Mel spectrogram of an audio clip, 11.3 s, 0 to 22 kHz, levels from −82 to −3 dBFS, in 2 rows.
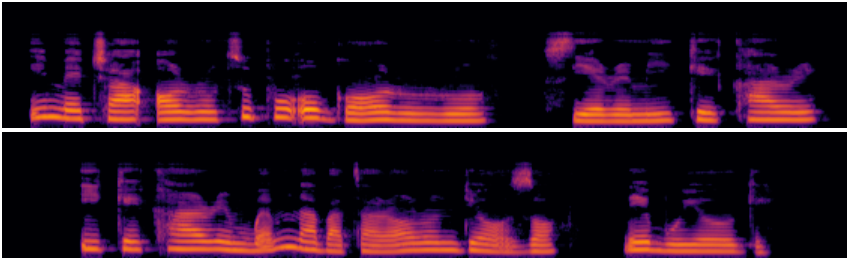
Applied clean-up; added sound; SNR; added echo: none; none; none; none.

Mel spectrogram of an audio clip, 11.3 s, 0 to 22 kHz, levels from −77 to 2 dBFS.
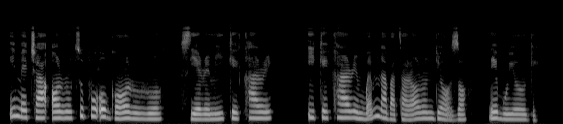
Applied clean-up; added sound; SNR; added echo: neural mask model Resemble Enhance denoiser.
